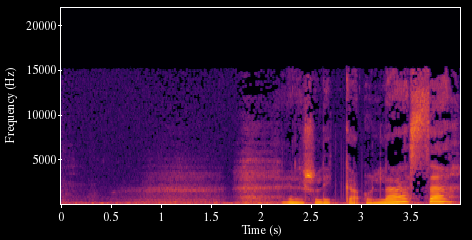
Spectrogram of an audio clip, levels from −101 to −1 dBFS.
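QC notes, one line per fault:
3.66 s, lost LE Audio frames: a brief grainy smear in the speech, fitting one dropped 7.5 ms frame. The decoder filled the gap by reusing the previous spectrum with randomised signs, so you hear a short noisy blur rather than a dropout.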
